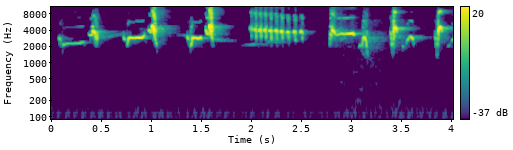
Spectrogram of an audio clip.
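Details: Long-tailed shrike singing a fast, varied phrase: sharp rising whistles and chirps, a rapid buzzy rattle of evenly spaced notes in the middle, then more clipped high chirps, in a quiet background.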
